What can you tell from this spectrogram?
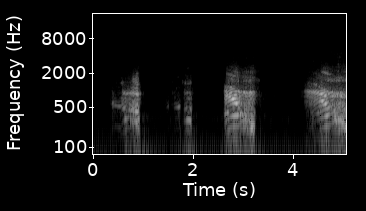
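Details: Boncănit, the rutting roar of a Carpathian stag in Bucovina, breeding season 2021: a short bellow, a brief faint grunt, then two longer rasping, harmonic roars, each about half a second to a second, separated by quiet gaps.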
